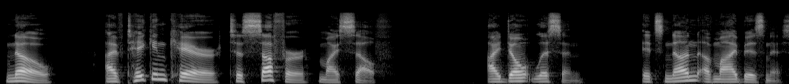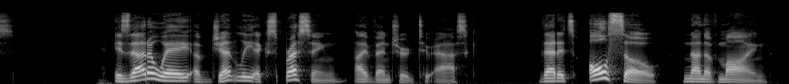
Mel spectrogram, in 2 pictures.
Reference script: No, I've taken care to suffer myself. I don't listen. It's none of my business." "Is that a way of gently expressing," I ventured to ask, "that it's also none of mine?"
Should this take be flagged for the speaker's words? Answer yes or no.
no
